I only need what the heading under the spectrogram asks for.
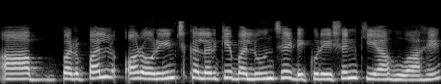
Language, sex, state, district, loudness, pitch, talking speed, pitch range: Hindi, female, Bihar, Madhepura, -12 LUFS, 260 Hz, 165 wpm, 240-290 Hz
